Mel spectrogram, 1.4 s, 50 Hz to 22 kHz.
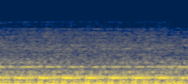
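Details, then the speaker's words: Hemi V8 muscle car at standstill: deep, even burble with a steady low rumble and no misses, quiet unless close; purrs at light or half throttle. Normal V8 exhaust idle. "Mais je veux dire quand on roule normalement, un filet de gaz ou moitié de pédale ça va, on l'entend ronronner mais c'est pas désagréable, c'est pas méchant."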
